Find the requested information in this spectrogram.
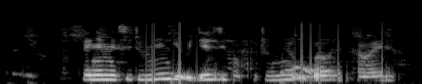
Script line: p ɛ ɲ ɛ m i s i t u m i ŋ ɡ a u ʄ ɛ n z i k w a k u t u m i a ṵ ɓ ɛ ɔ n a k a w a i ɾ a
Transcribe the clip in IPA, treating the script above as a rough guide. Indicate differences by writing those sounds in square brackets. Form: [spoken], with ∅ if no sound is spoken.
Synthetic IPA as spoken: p ɛ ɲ ɛ m i s i t u m i ŋ ɡ [i] u ʄ ɛ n z i k w a k u t u m i a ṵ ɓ [a] ɔ n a k a w a i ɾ a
